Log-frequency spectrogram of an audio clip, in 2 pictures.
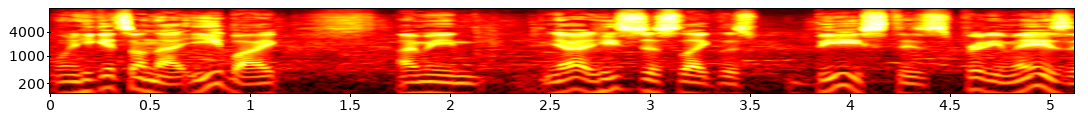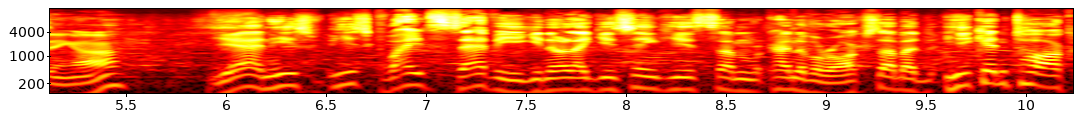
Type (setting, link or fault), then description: setting, busy venue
